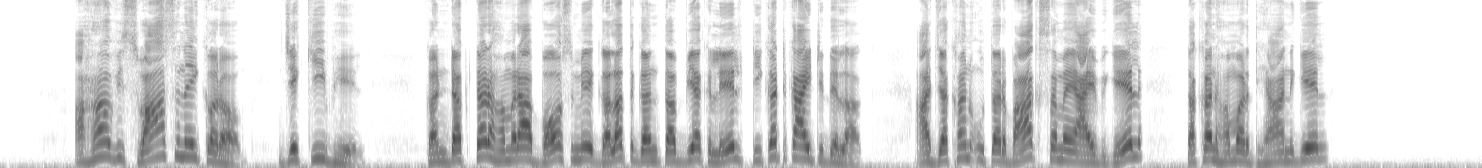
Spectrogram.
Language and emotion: Maithili, surprised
